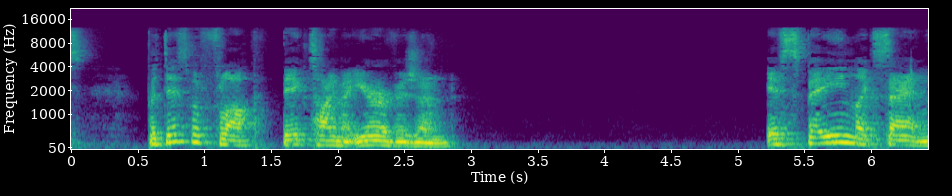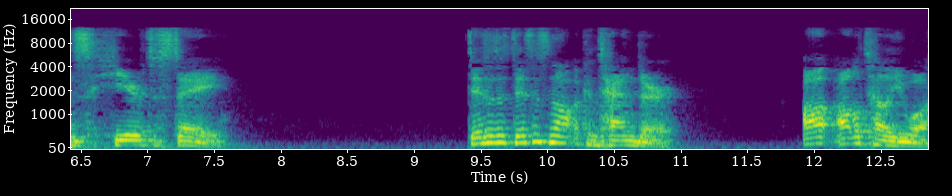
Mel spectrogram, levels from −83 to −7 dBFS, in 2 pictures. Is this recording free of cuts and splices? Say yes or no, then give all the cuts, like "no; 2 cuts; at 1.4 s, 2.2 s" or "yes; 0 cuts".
yes; 0 cuts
